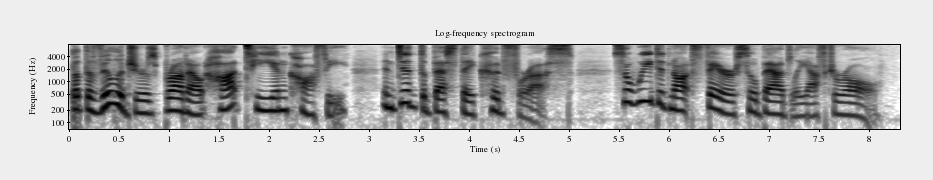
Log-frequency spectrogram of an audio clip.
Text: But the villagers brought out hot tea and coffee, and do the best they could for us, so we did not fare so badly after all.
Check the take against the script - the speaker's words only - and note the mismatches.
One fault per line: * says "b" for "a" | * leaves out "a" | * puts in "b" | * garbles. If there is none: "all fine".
* says "did" for "do"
